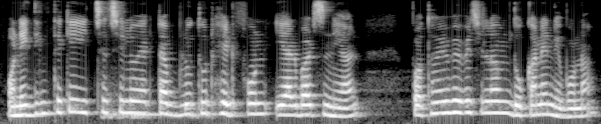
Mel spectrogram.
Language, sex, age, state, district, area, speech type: Bengali, female, 18-30, West Bengal, Bankura, rural, spontaneous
